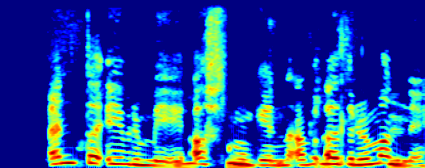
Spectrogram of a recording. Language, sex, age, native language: Icelandic, other, 15, Icelandic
